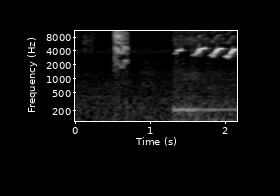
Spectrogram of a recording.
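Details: Tui-tui song of a Double-collared seedeater used for male training: after a harsh single burst, a rapid series of bright rising whistled notes over a steady low hum.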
